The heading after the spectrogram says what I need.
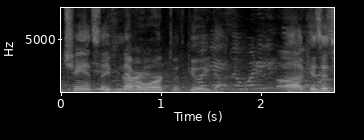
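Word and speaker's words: geoduck: they've never worked with gooey duck because it's hard to get. It's hard to get, and it's not gooey. It's not actually gooey. It's just a clam, and it's not even spelled like gooey.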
